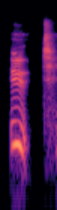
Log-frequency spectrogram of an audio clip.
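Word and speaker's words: août: let's see that's august oot is how they pronounce it in french it's weird it's a-o-u-t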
